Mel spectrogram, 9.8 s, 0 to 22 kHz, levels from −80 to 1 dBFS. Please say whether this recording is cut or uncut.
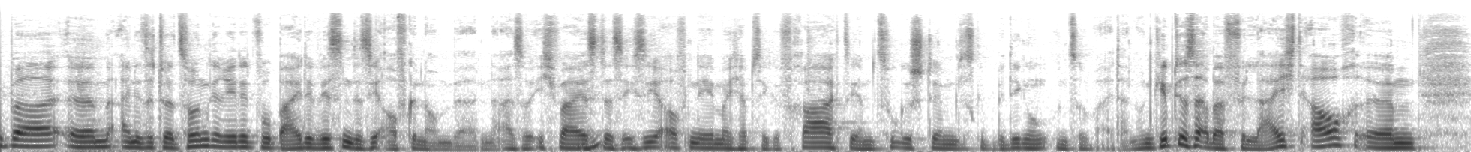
cut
